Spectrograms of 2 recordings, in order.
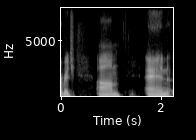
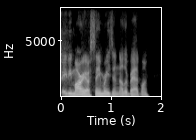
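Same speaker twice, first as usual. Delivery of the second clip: usual speaking voice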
